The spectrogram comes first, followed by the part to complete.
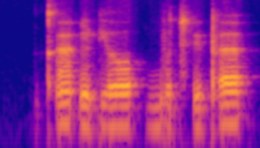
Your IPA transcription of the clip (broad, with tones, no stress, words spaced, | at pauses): kʼœ̃˦ʔĩ˨pʲo˦ | bu˨t͡sʼy˨pʼœ˦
